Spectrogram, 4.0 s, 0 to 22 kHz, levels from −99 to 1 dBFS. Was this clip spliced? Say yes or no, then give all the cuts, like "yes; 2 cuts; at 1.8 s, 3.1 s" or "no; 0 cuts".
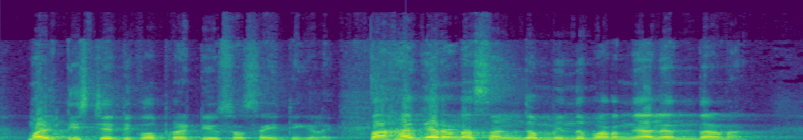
yes; 1 cut; at 1.8 s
